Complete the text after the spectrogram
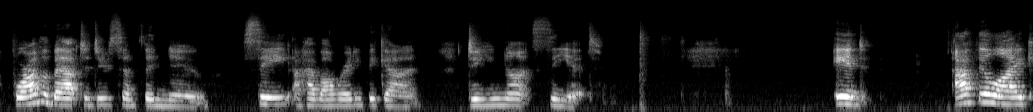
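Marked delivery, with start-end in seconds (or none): none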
